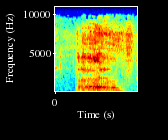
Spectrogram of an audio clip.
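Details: Playful growling among four Cairn Terriers indoors, red Walter and the wheaten Cordelia, Lily Beth and Chewy. One sustained, throaty, rumbling growl lasts about a second, preceded by near quiet, with brief human speech.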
